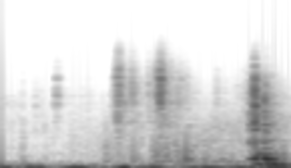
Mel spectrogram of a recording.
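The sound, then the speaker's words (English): A key rattles and clicks in a lock, followed by the clunky sound of a door being pushed open, with a low rumble of background noise throughout. “I should have my key. Yes, here it is.”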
